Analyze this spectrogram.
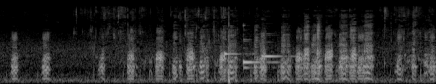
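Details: Indian Runner ducks having fun in the morning: a rapid run of short, nasal quacks, about three per second and uneven, with a few thin steady tones over the middle of the burst.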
